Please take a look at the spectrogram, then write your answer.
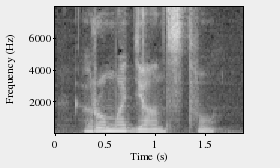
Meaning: citizenship
- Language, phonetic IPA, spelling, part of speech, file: Ukrainian, [ɦrɔmɐˈdʲanstwɔ], громадянство, noun, Uk-громадянство.ogg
